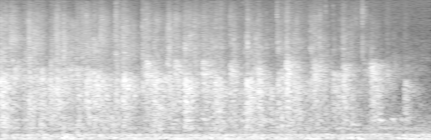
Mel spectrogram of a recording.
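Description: An audience applauds steadily for about four seconds, welcoming two lawyers from the law firm Spirit Legal to the stage before their talk on enforcing data protection through the courts: a dense, even wash of many hands clapping at once with no voices over it, tapering only slightly near the end.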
